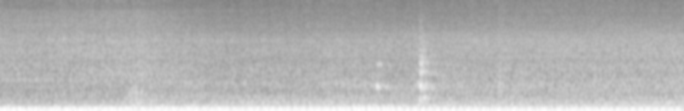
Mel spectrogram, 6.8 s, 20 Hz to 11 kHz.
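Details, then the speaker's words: Rebuilt engine first running, clutch not hooked up, about two gallons of fuel, warm at 190°F with 190 thermostat, 60-65 psi oil pressure: deep steady even idle, no knocks or ticks; normal idle. "awesome beautiful sound pretty cool pretty cool awesome time to finish details well that's it it runs"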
